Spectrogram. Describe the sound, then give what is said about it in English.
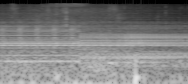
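A steady, droning hum with layered tonal bands holds throughout, fairly loud, with a brief low thump near the end; someone imitates the constant hum of an MRI brain scanner. “There's, like, a constant, like, you know, kind of, like, hum thing.”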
